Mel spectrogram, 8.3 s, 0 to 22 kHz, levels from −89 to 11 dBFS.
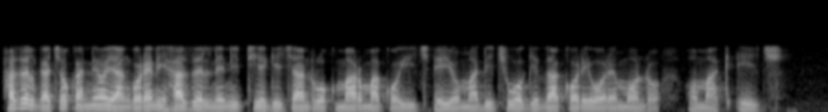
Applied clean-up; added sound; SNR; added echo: none; none; none; none.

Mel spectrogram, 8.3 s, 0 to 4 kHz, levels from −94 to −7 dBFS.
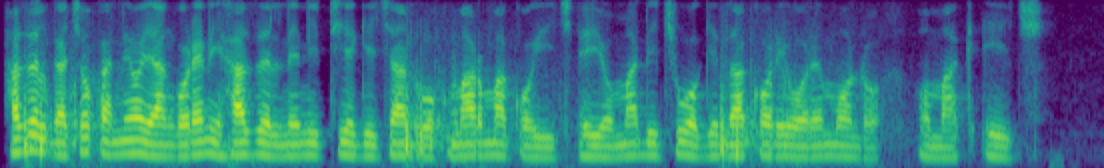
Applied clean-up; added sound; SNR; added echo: none; Fireworks; 11 dB; none.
